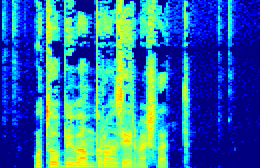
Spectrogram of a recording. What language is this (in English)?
Hungarian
